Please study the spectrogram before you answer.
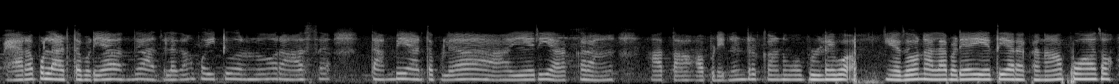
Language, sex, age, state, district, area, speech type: Tamil, female, 30-45, Tamil Nadu, Nagapattinam, rural, spontaneous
